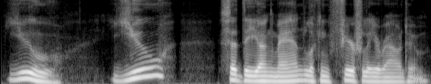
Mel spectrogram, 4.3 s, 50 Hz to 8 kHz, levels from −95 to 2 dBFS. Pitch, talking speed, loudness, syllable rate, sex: 140 Hz, 125 wpm, -16 LUFS, 4.3 syllables/s, male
